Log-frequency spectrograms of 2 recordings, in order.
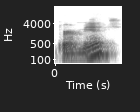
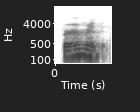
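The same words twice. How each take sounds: First: PerMIT, strong second syllable; verb-style "permit"; "permit" with weight on MIT; stress on second syllable. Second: PERmit, strong first syllable; noun-style "permit"; "permit" with weight on PER; stress on first syllable. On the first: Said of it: "the stress is on the second syllable". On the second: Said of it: "the stress is on the first syllable". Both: Shown as a demonstration.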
